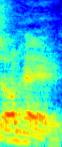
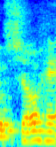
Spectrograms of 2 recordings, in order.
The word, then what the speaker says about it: Shohei: It is Shohei. Okay. We gonna go with you. Shohei. Because I always just call him Otani. That's all I go by. I never. That first name is Fierce, darling. Shohei.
